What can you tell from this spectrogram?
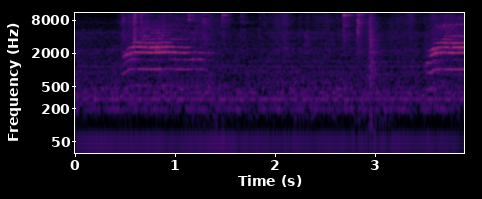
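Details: A lynx point Siamese cat gives two loud, drawn-out meows, rising then falling, with a steady low hum behind.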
